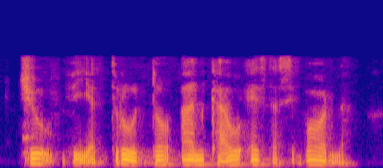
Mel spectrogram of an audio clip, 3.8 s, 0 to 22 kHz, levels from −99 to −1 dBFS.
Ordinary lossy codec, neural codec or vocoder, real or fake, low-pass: AAC, 24 kbps; none; real; 5.4 kHz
